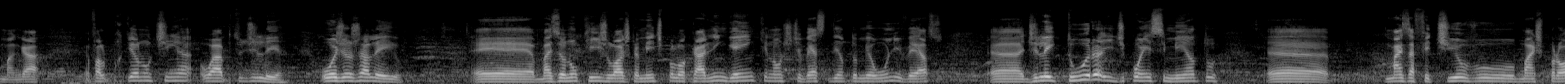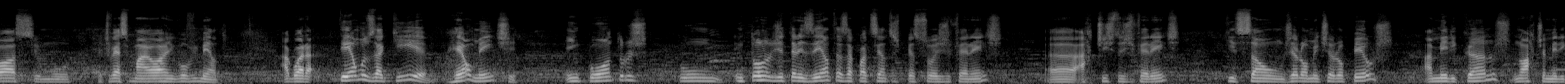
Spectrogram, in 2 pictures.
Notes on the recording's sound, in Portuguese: Gravada no Festival de BD de Beja em Junho de 2023.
